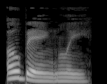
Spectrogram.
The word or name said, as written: obeyingly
